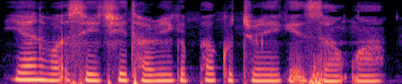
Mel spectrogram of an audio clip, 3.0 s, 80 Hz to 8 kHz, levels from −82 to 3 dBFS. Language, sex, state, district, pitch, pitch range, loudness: Garo, female, Meghalaya, North Garo Hills, 220 Hz, 205-225 Hz, -17 LUFS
